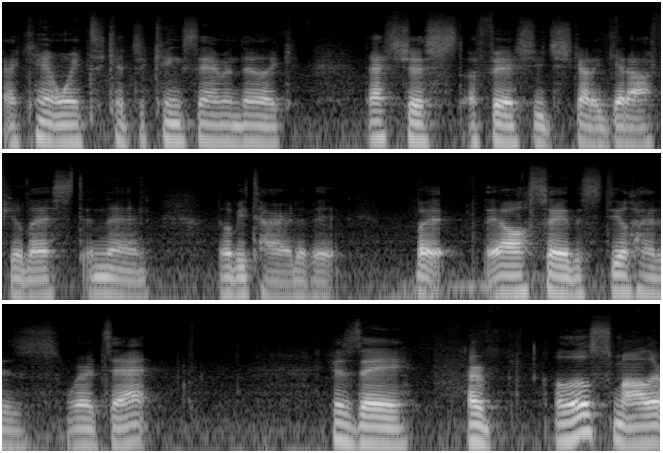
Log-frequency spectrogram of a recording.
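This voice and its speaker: A young man from Hong Kong, a college student, talking casually with lots of fillers for a documentary about his fishing. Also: low voice. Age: young adult. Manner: relaxed, filler-heavy casual talk. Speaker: college student fly fisher. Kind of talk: documentary interview and on-location talk. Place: outdoors by a river. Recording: background guitar music. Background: guitar music.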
